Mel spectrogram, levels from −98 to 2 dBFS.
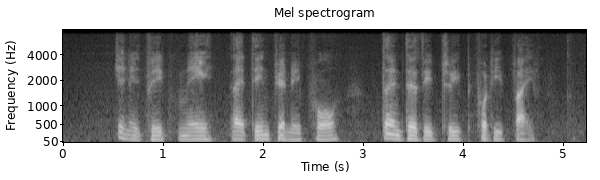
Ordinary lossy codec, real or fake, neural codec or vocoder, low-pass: none; fake; codec, 16 kHz in and 24 kHz out, 0.6 kbps, FocalCodec, streaming, 4096 codes; 7.2 kHz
